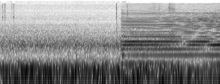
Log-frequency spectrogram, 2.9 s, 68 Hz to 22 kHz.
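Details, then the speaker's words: Engine cooling fan under MS3 Megasquirt PWM control at the highest frequency and 10% duty: a steady buzzy electrical hum with no spin-up. The motor is powered too weakly to turn the fan. "you hear that noise and it's not even able to drive the fan at 10 you can certainly hear the motor"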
